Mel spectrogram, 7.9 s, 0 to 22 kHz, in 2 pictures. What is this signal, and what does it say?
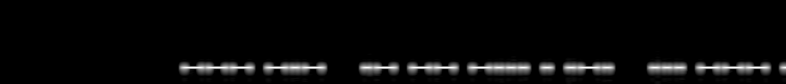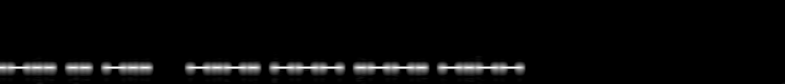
Morse code, heard as a keyed tone, about 40 wpm, 690 Hz. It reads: OK AMBER SOLID COPY
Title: Practice QSO - Exchange 3 - More Info - 40wpm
